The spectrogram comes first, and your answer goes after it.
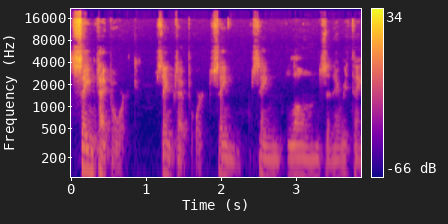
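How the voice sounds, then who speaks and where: On a very clean recording with a silent background, a man talks with an Upper Midwest accent. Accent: Upper Midwest American. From Iowa, US Midwest. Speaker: farmer and former college basketball player. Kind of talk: interview. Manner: frequent hesitations with um.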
